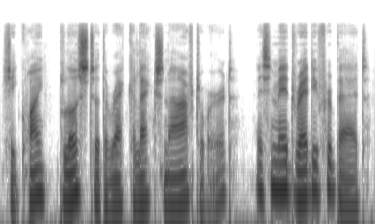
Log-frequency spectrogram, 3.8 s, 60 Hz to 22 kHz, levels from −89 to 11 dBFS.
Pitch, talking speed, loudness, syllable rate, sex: 115 Hz, 210 wpm, -19 LUFS, 6.0 syllables/s, male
